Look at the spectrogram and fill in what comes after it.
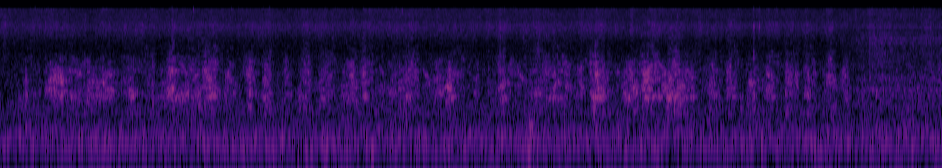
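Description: Wooden spoon stirring a thick, wet paste in a wooden bowl: a quick, irregular run of wet squelching strokes that stops near the end.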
